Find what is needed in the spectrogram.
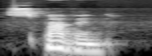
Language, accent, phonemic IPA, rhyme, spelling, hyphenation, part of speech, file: English, Southern England, /ˈspævɪn/, -ævɪn, spavin, spa‧vin, noun / verb, LL-Q1860 (eng)-spavin.wav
